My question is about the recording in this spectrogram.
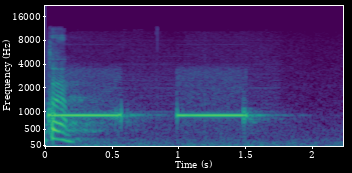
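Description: Telephone busy tone on the call-in phone line: two half-second beeps with a half-second gap, the sign that the caller's line has disconnected.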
